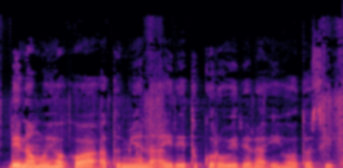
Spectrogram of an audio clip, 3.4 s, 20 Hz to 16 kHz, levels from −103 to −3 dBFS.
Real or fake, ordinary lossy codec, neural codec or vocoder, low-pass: real; MP3, 64 kbps; none; 14.4 kHz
